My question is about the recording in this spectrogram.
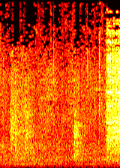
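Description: Dry-erase marker writing on a whiteboard, in a few short strokes.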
